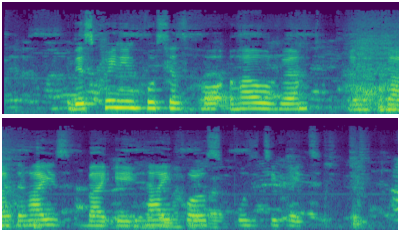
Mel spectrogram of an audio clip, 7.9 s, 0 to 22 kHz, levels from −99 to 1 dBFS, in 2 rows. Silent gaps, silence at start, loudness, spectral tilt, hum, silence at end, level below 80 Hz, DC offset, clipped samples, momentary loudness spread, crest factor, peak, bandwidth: none; 0.05 s; -16 LUFS; -5.5 dB/octave; none; 0 s; -52 dBFS; under 0.1%; under 0.1%; 19 LU; 16 dB; -2 dBFS; 15.5 kHz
